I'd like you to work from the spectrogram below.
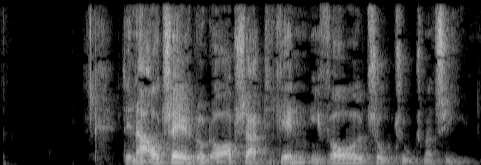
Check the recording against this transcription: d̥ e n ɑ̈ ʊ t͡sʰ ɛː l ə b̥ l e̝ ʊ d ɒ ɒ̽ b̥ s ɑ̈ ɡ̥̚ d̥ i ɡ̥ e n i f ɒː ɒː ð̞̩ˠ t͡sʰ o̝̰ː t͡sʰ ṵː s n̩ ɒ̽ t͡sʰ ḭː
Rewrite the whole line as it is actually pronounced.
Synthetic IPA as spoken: d̥ e n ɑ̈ ʊ t͡sʰ ɛː l ə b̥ l e̝ ʊ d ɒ ɒ̽ b̥ s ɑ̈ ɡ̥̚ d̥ i ɡ̥ e n i f ɒː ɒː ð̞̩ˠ t͡sʰ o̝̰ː t͡sʰ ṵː s n̩ ɒ̽ t͡sʰ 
